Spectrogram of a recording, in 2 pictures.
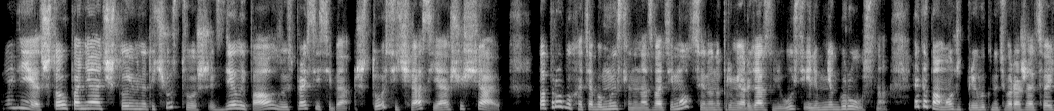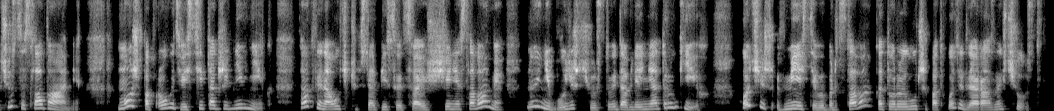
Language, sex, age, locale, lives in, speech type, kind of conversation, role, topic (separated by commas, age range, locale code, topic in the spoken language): Russian, female, 35-39, ru-RU, United States, read, expert-assistant, expert, Как научиться выражать свои чувства словами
